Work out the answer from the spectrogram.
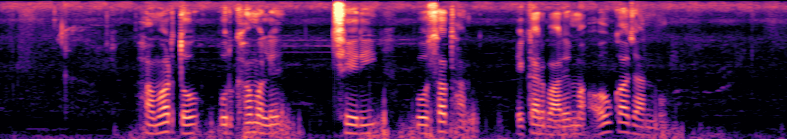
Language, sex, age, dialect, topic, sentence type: Chhattisgarhi, male, 25-30, Central, agriculture, statement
